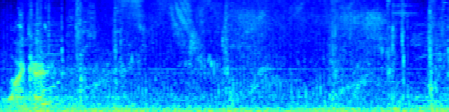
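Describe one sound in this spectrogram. Sparks crackle and hiss.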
